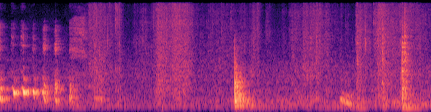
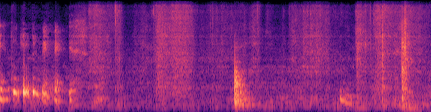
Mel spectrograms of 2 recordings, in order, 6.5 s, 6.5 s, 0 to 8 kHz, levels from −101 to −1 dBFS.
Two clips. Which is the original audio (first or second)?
first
